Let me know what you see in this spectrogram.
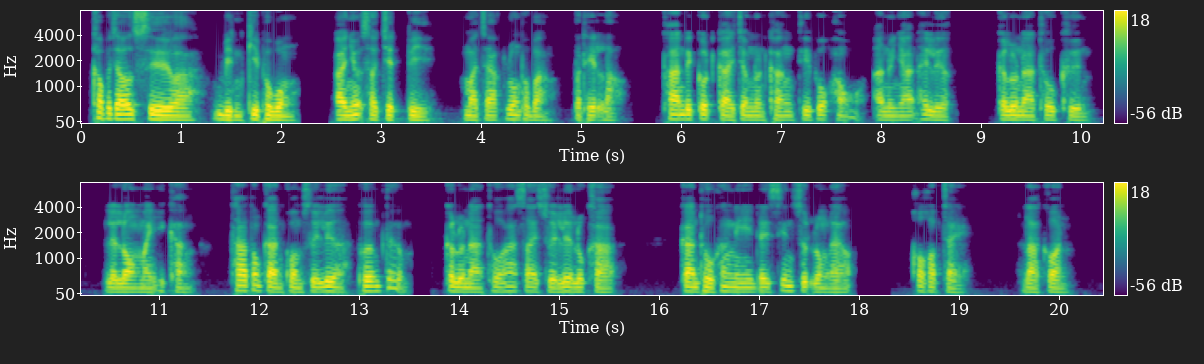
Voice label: Lao male; Foreign language voice over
